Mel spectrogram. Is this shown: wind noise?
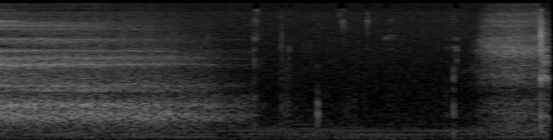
no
